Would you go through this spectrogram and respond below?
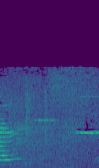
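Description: A house cat, a big tomcat, meows amid a dramatic scene, its cry fairly close and brief over a low steady background hum.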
